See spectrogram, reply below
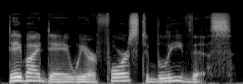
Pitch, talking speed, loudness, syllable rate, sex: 140 Hz, 220 wpm, -18 LUFS, 5.9 syllables/s, male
